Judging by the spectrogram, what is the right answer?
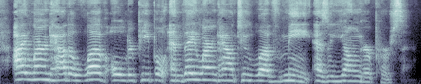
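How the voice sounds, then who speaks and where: A woman with an American accent has an ordinary speaking voice at a fairly high pitch. She talks at a fairly slow pace with ordinary pitch variation. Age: 60s. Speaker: long-term care administrator. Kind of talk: panel discussion.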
